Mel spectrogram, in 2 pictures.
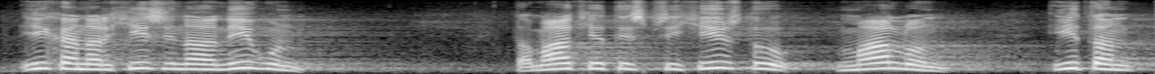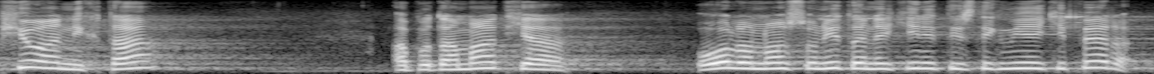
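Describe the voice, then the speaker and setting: High-voiced man preaching in a reverberant church. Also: a bit bright. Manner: repetitive, insistent oratory with building refrains. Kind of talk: sermon. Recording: long hall reverb.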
